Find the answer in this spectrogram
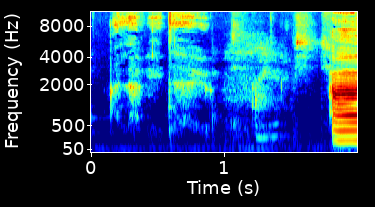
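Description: Quiet stretch with faint whispering, then a woman starts to speak near the end.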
